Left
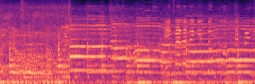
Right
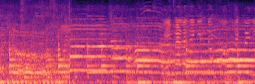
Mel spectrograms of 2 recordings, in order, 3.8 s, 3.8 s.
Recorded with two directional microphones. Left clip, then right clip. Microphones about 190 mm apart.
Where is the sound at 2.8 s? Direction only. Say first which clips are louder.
Left 1 dB; 45° right (ahead or behind).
